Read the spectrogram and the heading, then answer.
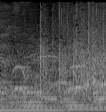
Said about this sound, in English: You know why we're clapping for you? Because you're worth it.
